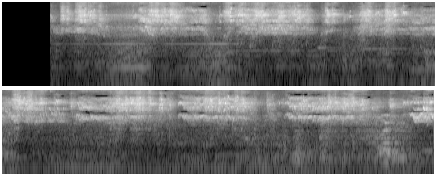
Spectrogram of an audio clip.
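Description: A group of young lovebird chicks giving raspy, hissing begging calls in repeated bursts about every second.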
